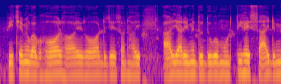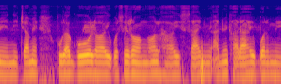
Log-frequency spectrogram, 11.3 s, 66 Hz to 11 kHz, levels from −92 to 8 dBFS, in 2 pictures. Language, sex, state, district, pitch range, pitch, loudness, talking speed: Hindi, male, Bihar, Vaishali, 120-125 Hz, 120 Hz, -16 LUFS, 170 wpm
